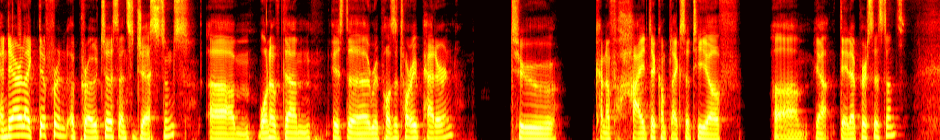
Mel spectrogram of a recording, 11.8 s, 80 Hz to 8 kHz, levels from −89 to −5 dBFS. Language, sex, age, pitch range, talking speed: English, male, 20-39, 115-140 Hz, 140 wpm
